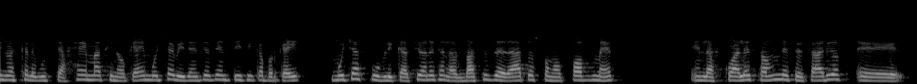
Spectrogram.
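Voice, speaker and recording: A woman's voice: medium pitch, no echo. Woman, doctor, explanatory, tinny phone line, dry sound. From Cuba. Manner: explanatory, checks in with "¿sí?". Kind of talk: explaining on a call-in show.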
